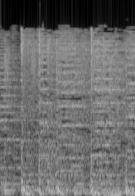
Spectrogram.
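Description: Loud music with a heavy bass and many layered tones, playing continuously.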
